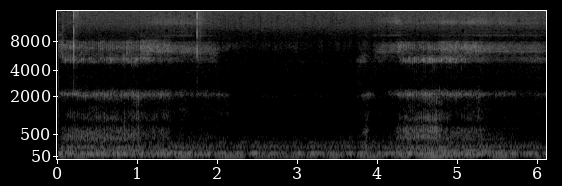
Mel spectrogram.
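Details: Sleeping adult man who says he never snores: low, rumbling snoring on breathing in, with a quieter pause between breaths over steady room hum.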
